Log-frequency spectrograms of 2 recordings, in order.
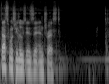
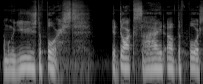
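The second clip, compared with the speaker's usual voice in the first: mock Vader voice; 5 dB quieter, slower than usual. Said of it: "And he's just like".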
